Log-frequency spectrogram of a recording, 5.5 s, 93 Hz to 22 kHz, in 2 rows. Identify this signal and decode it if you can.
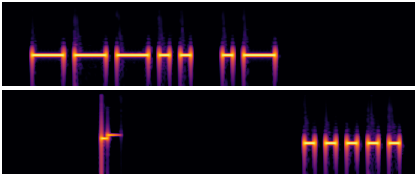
Morse code, heard as a keyed tone, about 17 wpm, 700 Hz. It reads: 8A 5
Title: Single-Letter Single-Number 17wpm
